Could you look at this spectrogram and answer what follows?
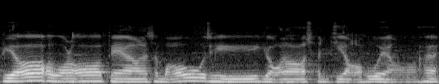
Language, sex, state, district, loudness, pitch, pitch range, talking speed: Punjabi, male, Punjab, Kapurthala, -15 LUFS, 130 Hz, 120-140 Hz, 125 wpm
